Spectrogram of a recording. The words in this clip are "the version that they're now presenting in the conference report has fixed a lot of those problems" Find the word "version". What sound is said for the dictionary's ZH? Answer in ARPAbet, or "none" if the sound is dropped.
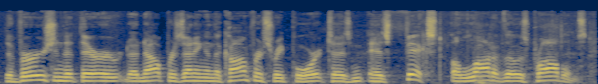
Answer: ZH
